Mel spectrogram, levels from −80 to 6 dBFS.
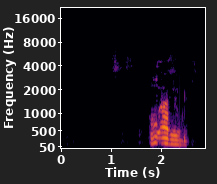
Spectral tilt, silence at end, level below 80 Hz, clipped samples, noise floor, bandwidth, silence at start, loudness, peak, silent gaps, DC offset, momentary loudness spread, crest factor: -11 dB/octave; 0.4 s; -66 dBFS; under 0.1%; under -90 dBFS; 5.8 kHz; 1.8 s; -24 LUFS; -6 dBFS; none; under 0.1%; 13 LU; 22 dB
